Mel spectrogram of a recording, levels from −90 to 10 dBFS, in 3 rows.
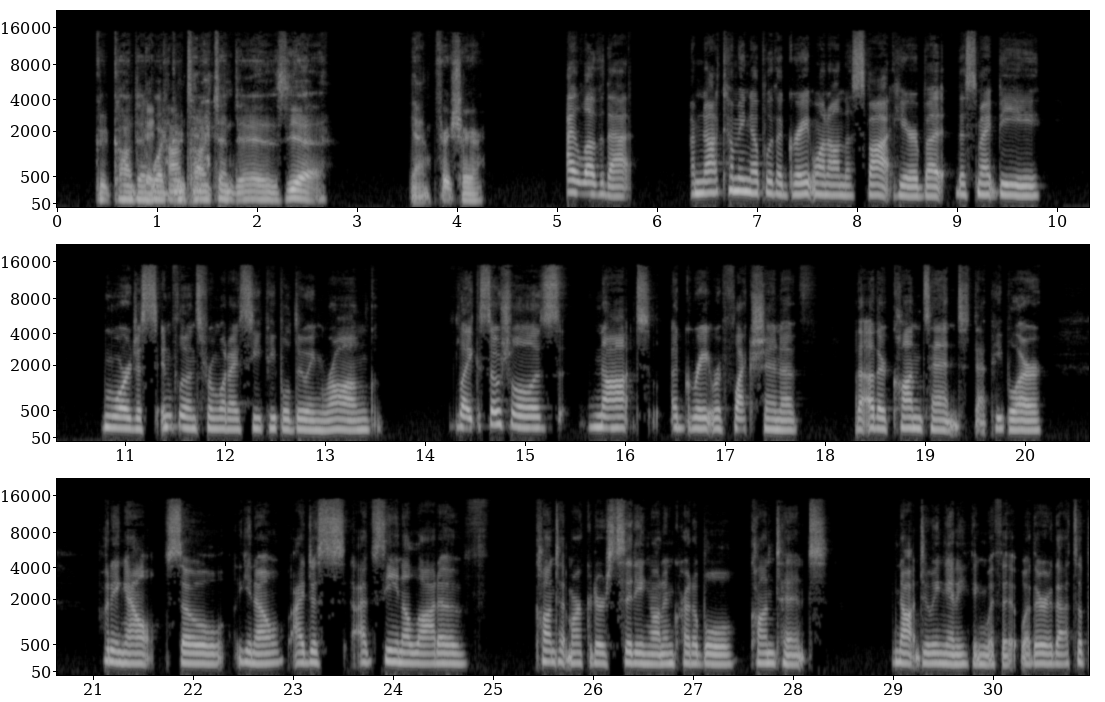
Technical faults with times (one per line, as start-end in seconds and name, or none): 10.01-10.75 comfort noise in place of the background
18.09-18.29 comfort noise in place of the background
